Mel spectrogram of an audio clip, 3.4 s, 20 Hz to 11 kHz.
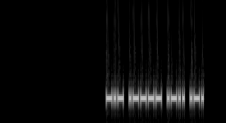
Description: Morse code, heard as a keyed tone, about 42 wpm, 700 Hz. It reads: K1LR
